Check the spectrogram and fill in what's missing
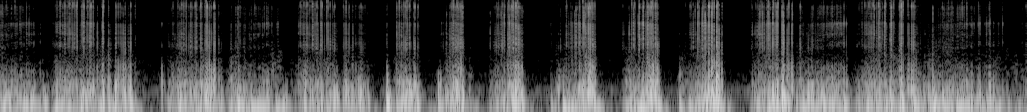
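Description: Long nails scratch the honeycomb-textured side of a solid wax pillar candle, which is lying down at first and then picked up. Fast, dry scratching comes in irregular bursts separated by brief silent pauses, each burst a rough, bright rasp with a soft low rumble underneath.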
